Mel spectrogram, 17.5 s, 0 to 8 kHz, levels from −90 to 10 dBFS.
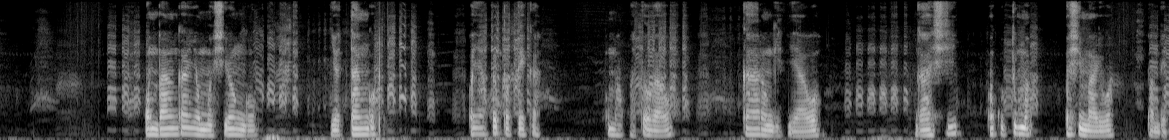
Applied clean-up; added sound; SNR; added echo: none; Fowl; 15 dB; none.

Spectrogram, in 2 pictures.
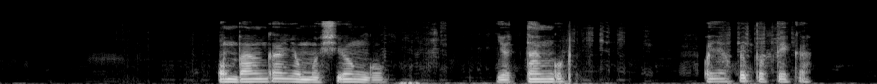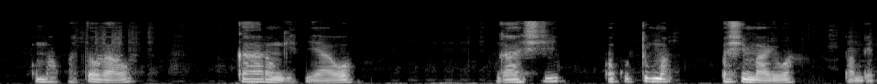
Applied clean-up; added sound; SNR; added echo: neural separator model SepFormer DNS4.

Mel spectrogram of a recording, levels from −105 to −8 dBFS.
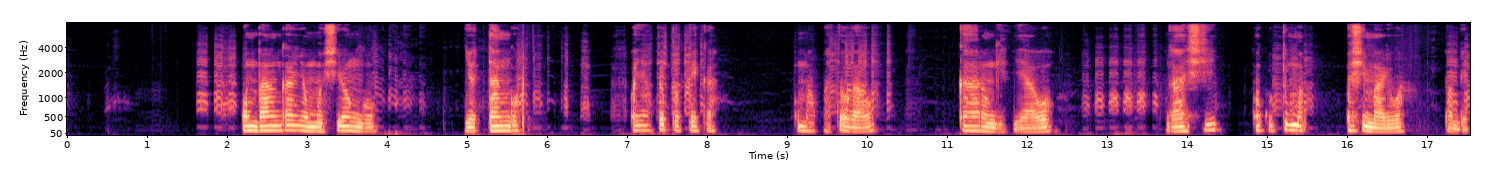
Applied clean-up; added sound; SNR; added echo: neural mask model RNNoise.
